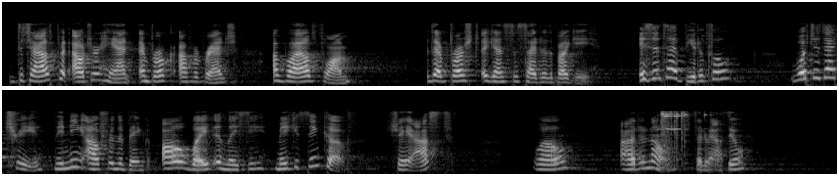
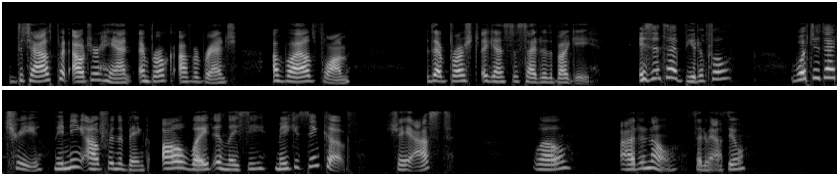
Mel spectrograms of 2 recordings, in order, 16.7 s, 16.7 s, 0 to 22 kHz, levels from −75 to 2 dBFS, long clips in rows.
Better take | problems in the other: second | background sound (Shatter); 4 dB below the speech // room echo; dies away in 1 s

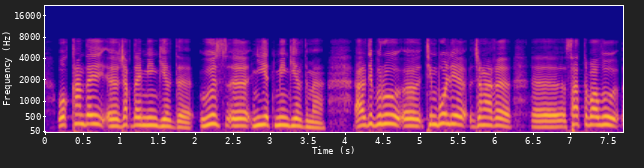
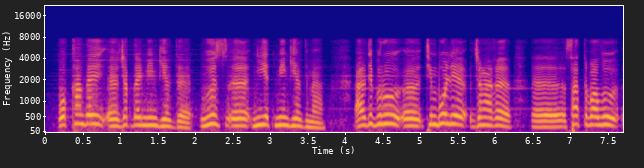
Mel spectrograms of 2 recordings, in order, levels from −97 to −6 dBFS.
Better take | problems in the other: first | noise reduction (neural separator model SepFormer DNS4)

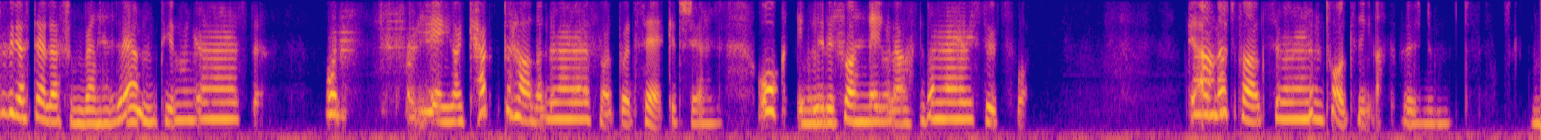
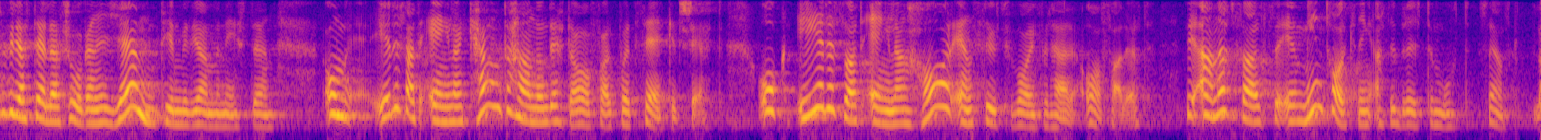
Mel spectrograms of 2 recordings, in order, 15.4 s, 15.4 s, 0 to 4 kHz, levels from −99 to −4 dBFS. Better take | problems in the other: second | noise reduction (neural diffusion model UNIVERSE++)

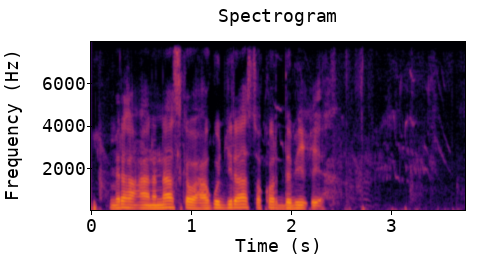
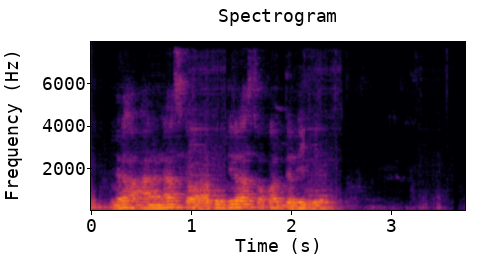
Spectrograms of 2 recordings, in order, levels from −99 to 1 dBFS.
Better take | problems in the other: first | noise reduction (neural separator model SepFormer DNS4)

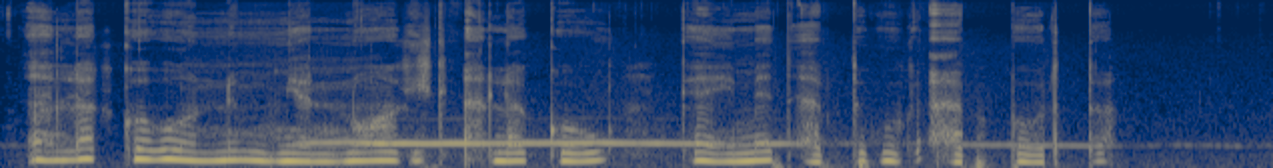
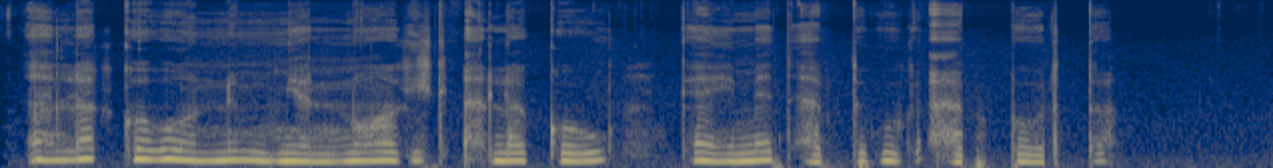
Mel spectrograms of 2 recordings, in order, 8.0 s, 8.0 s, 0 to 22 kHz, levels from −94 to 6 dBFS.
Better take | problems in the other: second | background sound (Wind); 10 dB below the speech

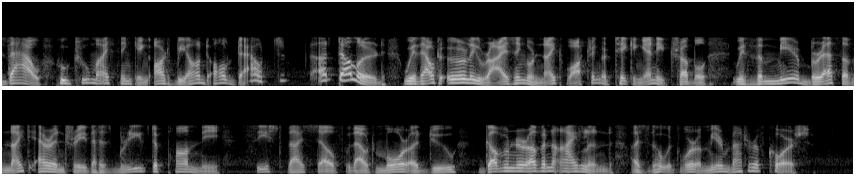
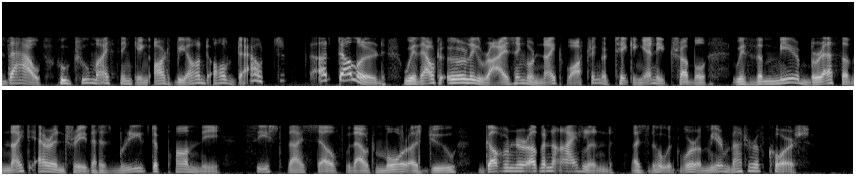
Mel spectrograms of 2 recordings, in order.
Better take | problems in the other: first | noise reduction (neural diffusion model UNIVERSE++)

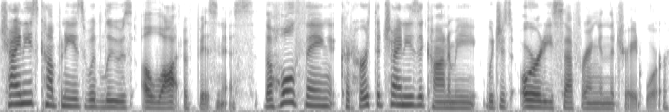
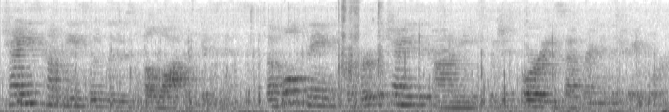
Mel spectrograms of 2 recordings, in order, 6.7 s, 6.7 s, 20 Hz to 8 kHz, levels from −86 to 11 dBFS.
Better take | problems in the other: first | background sound (Boiling); 5 dB below the speech // room echo; dies away in 0.6 s

